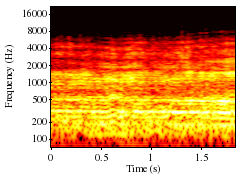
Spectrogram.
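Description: Combined 2,800 horsepower Stotler racing engines of a powerboat at a New York super boat grand prix, a loud sustained high-pitched roar holding steady with a slight swell toward the end, no voices.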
